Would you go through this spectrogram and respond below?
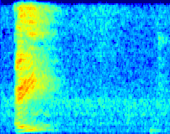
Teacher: ऐ, अ और ई से मिलकर बनता है, यह एक संयुक्त स्वर है।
